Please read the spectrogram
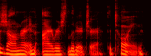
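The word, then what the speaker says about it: Táin: We did an episode about the cattle raid of Cooley, and throughout it, we called it the Tane, which is not the correct pronunciation as far as I can tell.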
